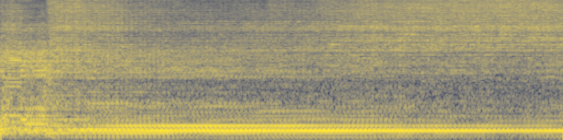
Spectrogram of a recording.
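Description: Live rock band with distorted electric guitars: a chord is struck about a third of a second in and held ringing, with bright cymbal hiss above it.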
